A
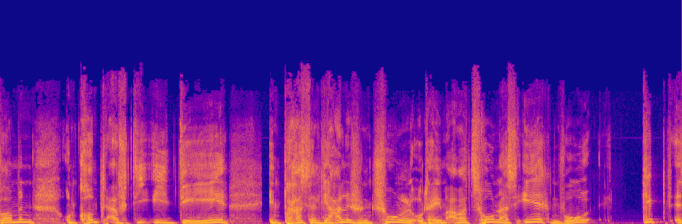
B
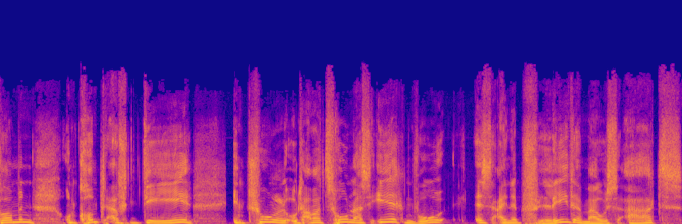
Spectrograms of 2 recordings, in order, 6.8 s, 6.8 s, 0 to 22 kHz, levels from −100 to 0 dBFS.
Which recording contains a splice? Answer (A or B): B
